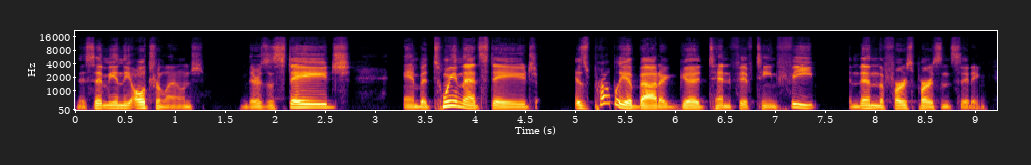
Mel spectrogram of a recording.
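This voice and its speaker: A man, a stand-up comedian, telling work stories in casual chat, animated and profane, acting out the people he quotes. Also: on the low side, normal speed, no echo, clean studio sound. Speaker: stand-up comedian, podcast guest.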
